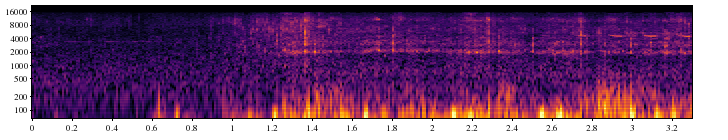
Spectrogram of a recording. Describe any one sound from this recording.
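A fishing reel whirs as line is reeled in.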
